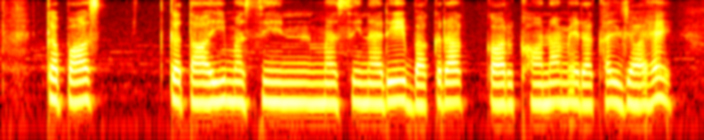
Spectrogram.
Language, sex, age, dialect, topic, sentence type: Magahi, female, 25-30, Southern, agriculture, statement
